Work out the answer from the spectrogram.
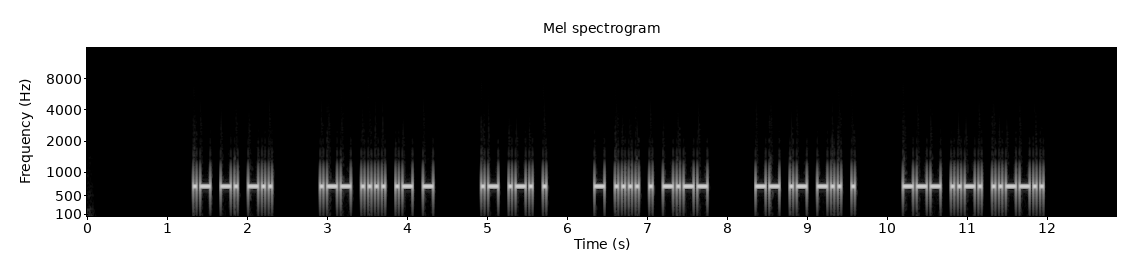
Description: Morse code, heard as a keyed tone, about 28 wpm, 700 Hz. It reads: AND WHAT ARE THEY MADE OF?
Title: 2x Word-Spacing - Sentences from Top 200 Words - 28wpm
